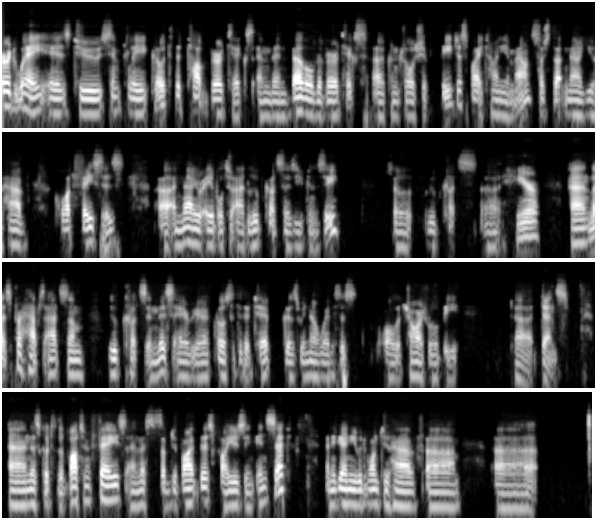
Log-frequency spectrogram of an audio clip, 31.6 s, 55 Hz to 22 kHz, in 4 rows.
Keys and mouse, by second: 0.9 1, 1.5 click, 2.5 click, 4.0 ctrl+shift+b, 7.4 KP_1, 8.3 shift+click, 8.7 shift+middle click, 9.6 shift+middle click, 10.4 ctrl+r, 16.2 shift+middle click, 17.4 shift+middle click, 18.2 ctrl+r, 23.1 shift+middle click, 23.7 click, 24.4 3, 24.6 click, 25.3 click, 26.4 i.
